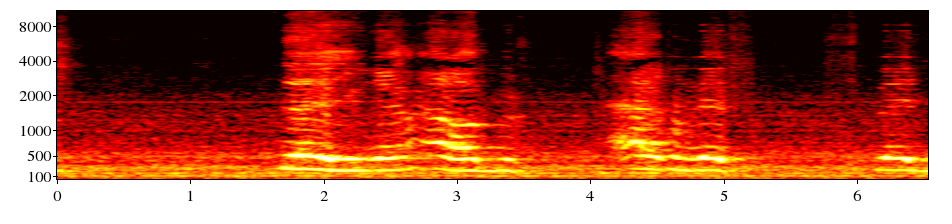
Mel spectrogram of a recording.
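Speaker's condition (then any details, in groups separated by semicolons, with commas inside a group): Cerebral palsy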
